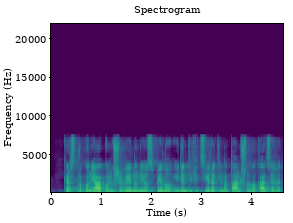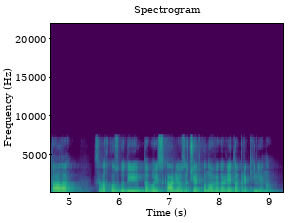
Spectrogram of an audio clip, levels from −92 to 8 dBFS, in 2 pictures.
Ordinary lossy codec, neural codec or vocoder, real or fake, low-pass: none; none; real; 7.2 kHz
